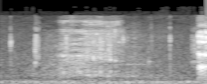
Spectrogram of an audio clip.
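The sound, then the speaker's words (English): A drawn-out, rasping burp from a kids' burp contest in The Simpsons rumbles for about half a second, followed by a quieter stretch and a sudden louder burst right at the end, with no talking. “We're having a burp contest, Mom.”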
